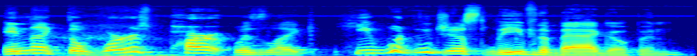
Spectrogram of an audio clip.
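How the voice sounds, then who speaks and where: Animated, laughing male podcast co-host. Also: on the high side, normal speed. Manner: animated, profane storytelling with frequent laughs. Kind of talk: casual chat. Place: home room with cats nearby.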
